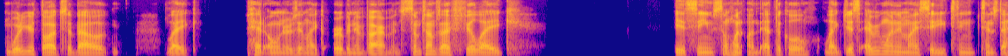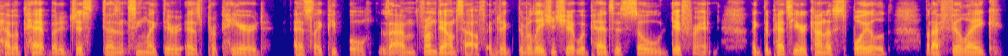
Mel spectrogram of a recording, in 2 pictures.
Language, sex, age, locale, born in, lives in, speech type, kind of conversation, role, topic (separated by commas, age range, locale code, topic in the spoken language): English, male, 40-44, en-US, United States, United States, conversation, unstructured, none, What should you consider before adopting a pet?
